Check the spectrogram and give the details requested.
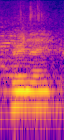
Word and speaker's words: Pune: Tell me I was pronouncing it in too English a way yesterday. Pune, right? Pune, correct. Ah.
